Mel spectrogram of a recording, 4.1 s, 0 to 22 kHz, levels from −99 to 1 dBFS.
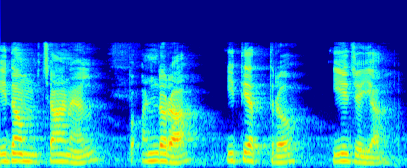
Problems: none marked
